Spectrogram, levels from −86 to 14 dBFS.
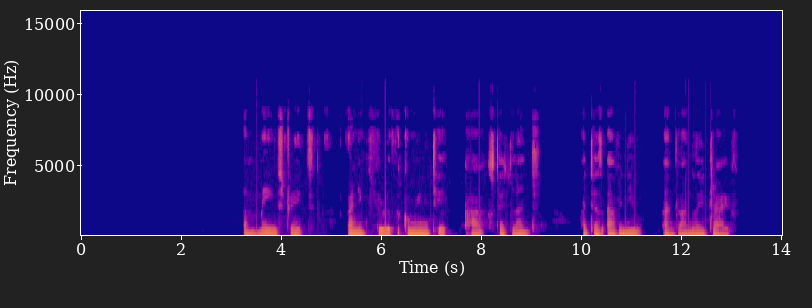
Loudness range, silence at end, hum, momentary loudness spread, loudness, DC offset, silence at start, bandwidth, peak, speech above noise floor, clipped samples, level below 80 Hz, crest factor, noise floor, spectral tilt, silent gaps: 5 LU; 1.1 s; none; 13 LU; -26 LUFS; under 0.1%; 3.25 s; 9.4 kHz; -10 dBFS; over 65 dB; under 0.1%; -64 dBFS; 18 dB; under -90 dBFS; -5 dB/octave; none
